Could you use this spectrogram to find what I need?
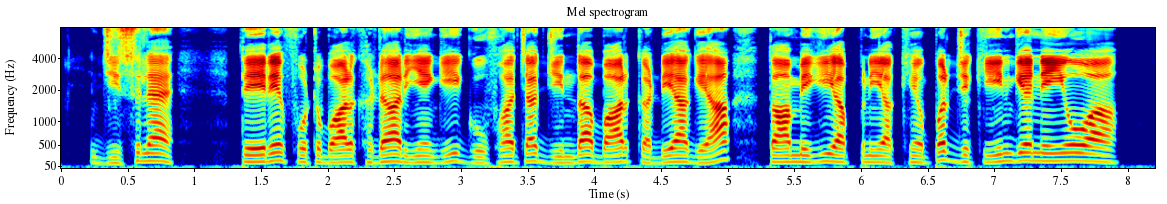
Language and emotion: Dogri, surprised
